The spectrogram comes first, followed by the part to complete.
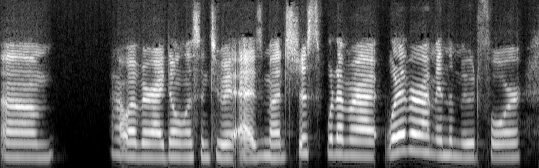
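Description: In an ordinary speaking voice, a woman with a fairly high pitch and ordinary pitch variation talks at a fairly quick pace, in a dry, close sound with no echo and a very clean recording with a silent background. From South Texas (small town). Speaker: college volleyball player. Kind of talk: interview. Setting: studio.

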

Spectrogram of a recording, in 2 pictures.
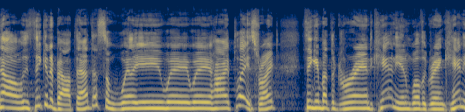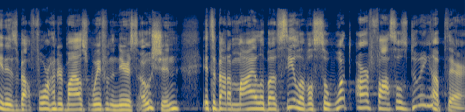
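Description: A man with a high pitch speaks at a fairly quick pace in an energetic tone, with ordinary pitch variation, very even loudness, and a very clean recording over a silent background. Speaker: conference speaker, tour guide. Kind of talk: casual teaching talk. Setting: stage. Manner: fast talker; energetic, jokey.

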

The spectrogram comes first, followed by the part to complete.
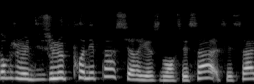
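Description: A woman speaks with a dark, mellow tone and ordinary pitch variation, the sound dry and close with no echo. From Senegal (Dakar). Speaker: fashion model. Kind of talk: interview.

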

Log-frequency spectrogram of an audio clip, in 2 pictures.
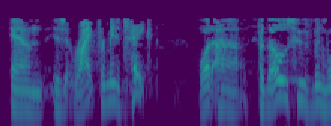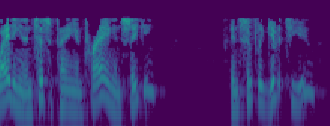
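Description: A man's fairly high voice in a Louisiana accent, lively in intonation, at a moderate pace with long, frequent pauses. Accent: Louisiana Southern US. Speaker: pastor. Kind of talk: sermon.

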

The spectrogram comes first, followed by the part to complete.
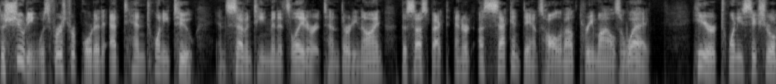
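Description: Over a quiet background, a man with an unremarkable speaking voice talks at a moderate pace and medium pitch with lively intonation, the sound dry and close with no echo. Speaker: news reporter. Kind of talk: news report.

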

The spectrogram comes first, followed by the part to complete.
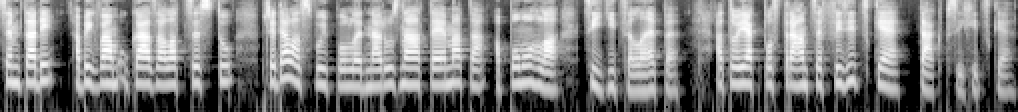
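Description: On a very clean recording with a silent background, a woman speaks at a moderate pace in a fairly high pitch. She has an unremarkable speaking voice, heard as a dry, close sound with no echo. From Moravia, Czechia. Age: 20s. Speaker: fitness trainer and podcast host. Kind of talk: scripted monologue. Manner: upbeat.

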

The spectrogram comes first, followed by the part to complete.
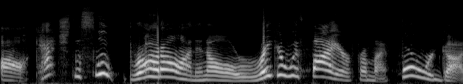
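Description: A woman's put-on character voice, fairly high and fairly bright, with very wide pitch swings at a fairly slow pace

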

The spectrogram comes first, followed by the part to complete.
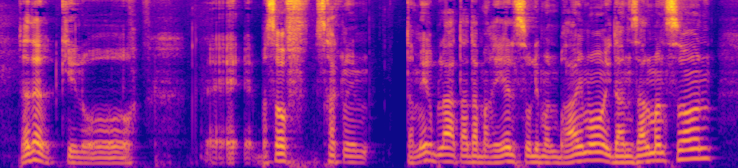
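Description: The man talks at a moderate pace in a dark, mellow tone. Long pauses come often. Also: medium pitch for a man, ordinary pitch variation. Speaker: basketball fan podcast co-host. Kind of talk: casual chat. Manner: loud.

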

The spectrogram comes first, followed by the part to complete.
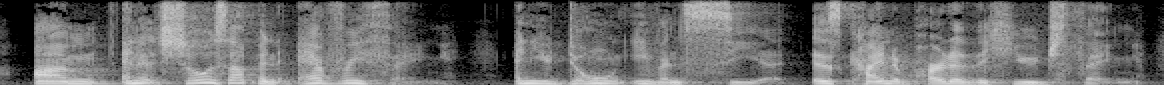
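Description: A woman with an ordinary speaking voice and an American accent talks at a moderate pace with medium pitch, lively intonation, and big swings in loudness. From Worcester, Massachusetts, US. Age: middle-aged. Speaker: social work educator. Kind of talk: casual interview.

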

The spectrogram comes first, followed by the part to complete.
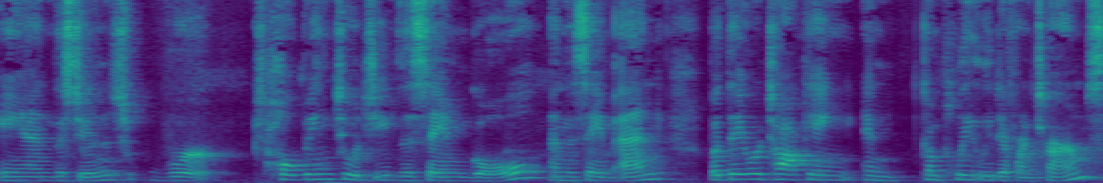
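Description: A woman speaks in an American accent at a moderate pace. She has a normal speaking voice at a medium pitch with ordinary pitch variation. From US Northeast, New Hampshire. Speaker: property attorney. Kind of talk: interview. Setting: studio, same room as host.

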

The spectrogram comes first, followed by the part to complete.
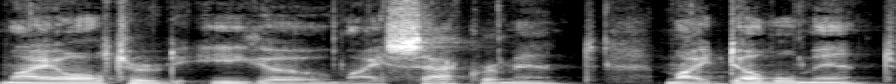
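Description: The voice is somewhat breathy with a dark, mellow tone, moving at a very slow pace in monotone, flat intonation. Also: man. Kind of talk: poet reading aloud.

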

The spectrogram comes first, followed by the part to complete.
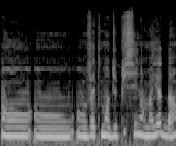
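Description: A woman talks at a moderate pace with fairly high pitch. She has an unremarkable speaking voice. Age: 50s. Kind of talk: casual chat.

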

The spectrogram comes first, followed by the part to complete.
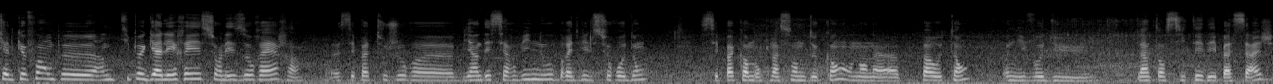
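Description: Speech comes at a moderate pace, broken by long, frequent pauses. Noticeable background noise is present. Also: woman, medium pitch for a woman, fairly even intonation. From Caen, Normandy. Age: 40s. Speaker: commuter, mother. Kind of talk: testimony.

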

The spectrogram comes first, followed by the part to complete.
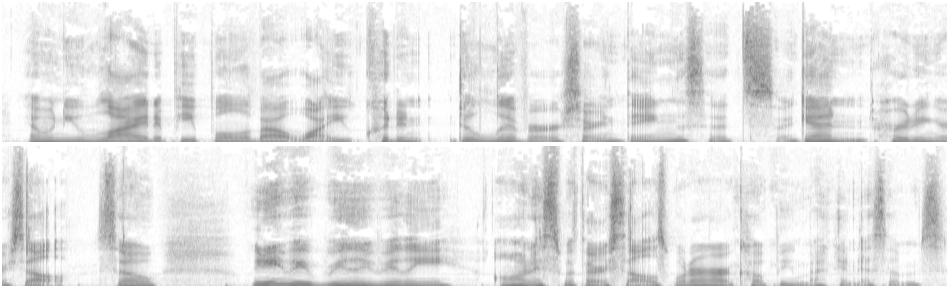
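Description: With an ordinary speaking voice, a woman talks in a fairly low pitch. Her pace is fairly quick and her intonation fairly even. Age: 30s. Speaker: podcast host. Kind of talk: casual monologue. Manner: laughing often.

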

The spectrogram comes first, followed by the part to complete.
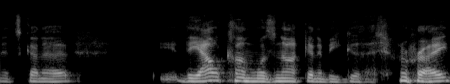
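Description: In a quiet background, a man with an unremarkable speaking voice talks at a fairly slow pace, his pitch fairly high with ordinary variation. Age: 60s. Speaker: artist and arts health educator. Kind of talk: interview.

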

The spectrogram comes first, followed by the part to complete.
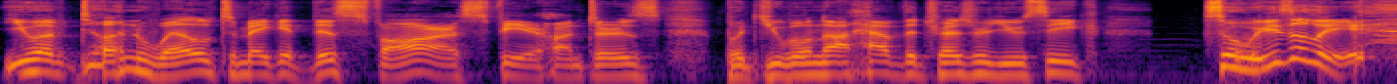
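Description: In a put-on character voice, a man talks at medium pitch and a moderate pace. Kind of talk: formal, archaic. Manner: ominous, menacing, taunting.

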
